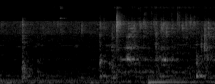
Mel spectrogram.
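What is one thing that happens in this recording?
A wooden spatula scrapes and stirs nuts in a pan.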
